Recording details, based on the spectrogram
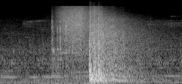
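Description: A catapult in the video game Besiege fires, a loud, sharp burst of noise with a heavy impact-like crack that fades over about a second.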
